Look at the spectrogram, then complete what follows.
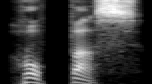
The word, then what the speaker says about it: hoppas: The verb to hope in Swedish contains the short pronunciation. Hoppas.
